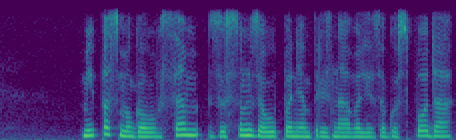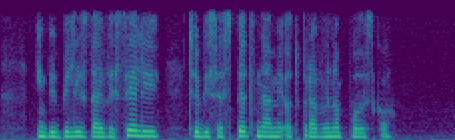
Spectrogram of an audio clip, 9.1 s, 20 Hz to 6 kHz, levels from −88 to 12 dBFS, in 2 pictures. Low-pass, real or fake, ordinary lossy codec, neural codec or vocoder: 5.4 kHz; fake; none; codec, 44.1 kHz, 7.8 kbps, DAC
